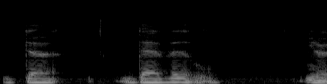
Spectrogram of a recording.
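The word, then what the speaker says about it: Deville: watches they're called de devil you know it's spelled D e v i l l e it's two words you know the Vil theil you like French or it sounds French doesn't it and it's like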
